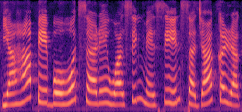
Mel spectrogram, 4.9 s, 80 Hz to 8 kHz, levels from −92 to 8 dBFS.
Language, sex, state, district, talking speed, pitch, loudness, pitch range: Hindi, female, Assam, Sonitpur, 100 wpm, 320 Hz, -13 LUFS, 285-365 Hz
